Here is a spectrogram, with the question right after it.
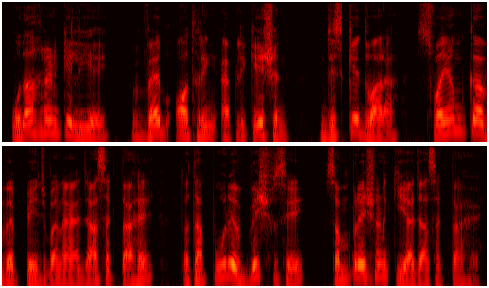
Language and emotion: Hindi, neutral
